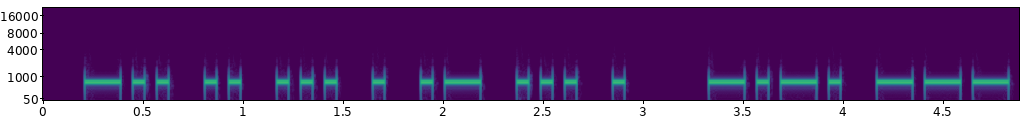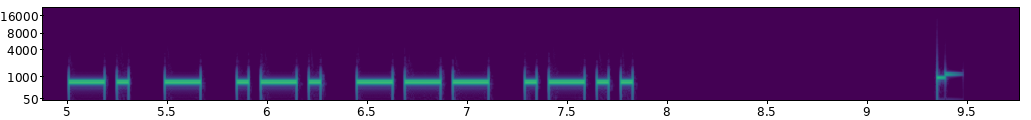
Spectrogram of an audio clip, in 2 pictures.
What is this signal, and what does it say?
Morse code, heard as a keyed tone, about 20 wpm, 700 Hz. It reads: DISEASE CONTROL
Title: Sets of 5 Words Encore2 20wpm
